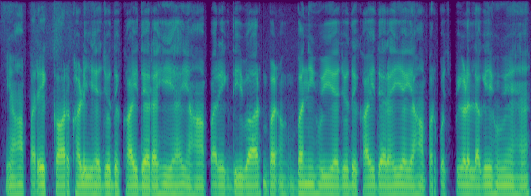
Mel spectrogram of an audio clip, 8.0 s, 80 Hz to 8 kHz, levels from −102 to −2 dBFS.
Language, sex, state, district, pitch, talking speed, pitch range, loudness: Hindi, male, Uttar Pradesh, Ghazipur, 100 Hz, 235 wpm, 95-100 Hz, -25 LUFS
